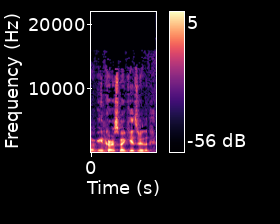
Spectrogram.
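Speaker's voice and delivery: normal talking voice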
